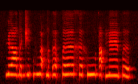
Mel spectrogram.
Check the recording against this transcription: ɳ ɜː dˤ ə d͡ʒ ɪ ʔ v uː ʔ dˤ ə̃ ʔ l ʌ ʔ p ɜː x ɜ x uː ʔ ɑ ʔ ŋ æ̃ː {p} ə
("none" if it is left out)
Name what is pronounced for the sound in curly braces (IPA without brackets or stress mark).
p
